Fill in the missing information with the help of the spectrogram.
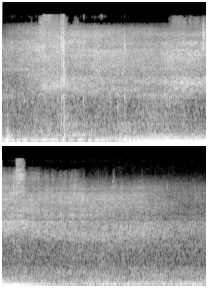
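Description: Motor vehicle engine running, heard from inside the cab, a low steady hum that grows louder for about two seconds midway and then eases. A sharp click about a second in.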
